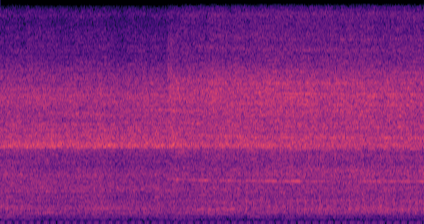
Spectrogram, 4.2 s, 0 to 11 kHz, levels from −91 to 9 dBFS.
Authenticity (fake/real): real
